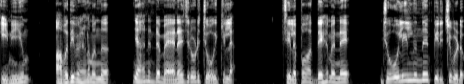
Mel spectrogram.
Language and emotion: Malayalam, fearful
